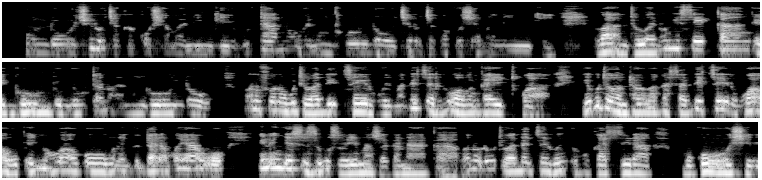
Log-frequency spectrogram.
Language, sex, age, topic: Ndau, female, 36-49, health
